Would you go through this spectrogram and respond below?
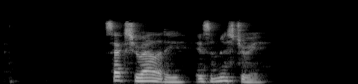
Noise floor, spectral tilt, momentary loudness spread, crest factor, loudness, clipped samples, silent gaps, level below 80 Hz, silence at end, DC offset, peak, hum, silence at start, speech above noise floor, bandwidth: -84 dBFS; -3 dB/octave; 10 LU; 22 dB; -24 LUFS; under 0.1%; none; -64 dBFS; 0.95 s; under 0.1%; -6 dBFS; none; 1.05 s; 59 dB; 8.4 kHz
